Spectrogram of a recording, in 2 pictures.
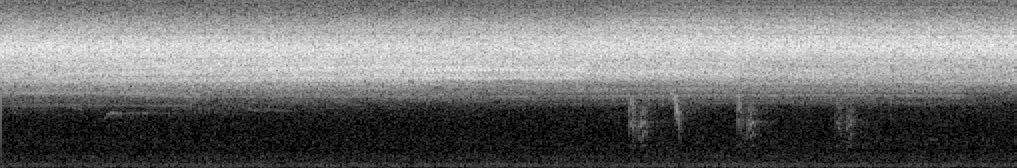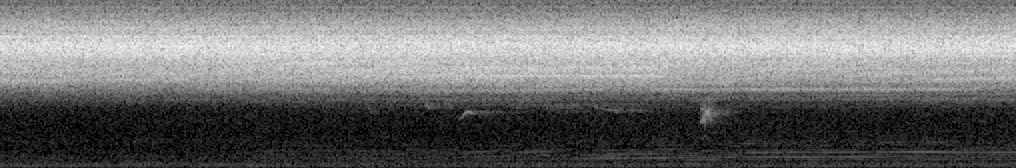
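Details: Cicadas at Lake Kamo in Sado City, Niigata Prefecture, Japan: a dense, unbroken high-pitched shrill chorus fills the whole stretch, with a few brief bird chirps near the middle and faint low background rumble.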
